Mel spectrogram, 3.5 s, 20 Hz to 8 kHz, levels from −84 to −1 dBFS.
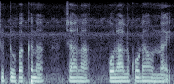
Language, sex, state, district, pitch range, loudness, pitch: Telugu, male, Telangana, Mahabubabad, 115-130 Hz, -18 LUFS, 125 Hz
